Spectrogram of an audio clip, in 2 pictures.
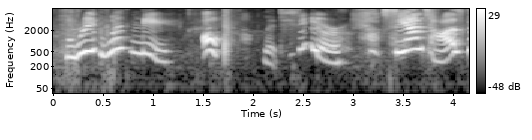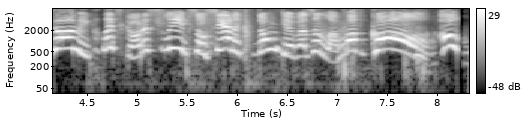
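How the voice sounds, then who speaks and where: A high, youthful voice reading a picture book aloud expressively, with playful exclamations and chatty asides. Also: sharp tone, a little hiss or hum. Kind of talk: animated read-aloud storytelling with chatty asides.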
